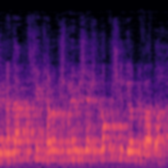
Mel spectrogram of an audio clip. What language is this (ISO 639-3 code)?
heb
